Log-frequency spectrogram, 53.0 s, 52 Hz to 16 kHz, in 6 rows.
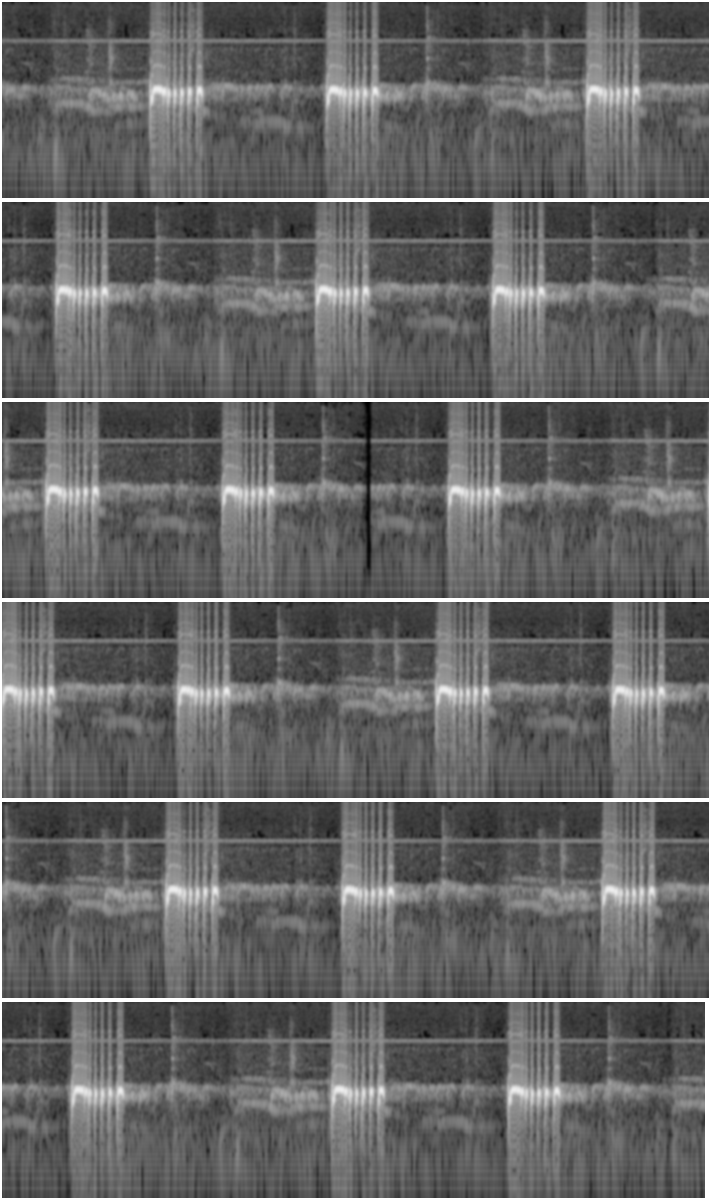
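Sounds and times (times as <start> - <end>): faint steady high tone: 0.0 - 52.9
dove cooing: 0.8 - 2.6, 3.2 - 4.9, 6.2 - 8.0, 8.9 - 10.4, 11.7 - 13.5, 14.3 - 15.9, 17.2 - 19.0, 19.8 - 21.4, 23.2 - 24.2, 25.7 - 27.2, 28.7 - 29.6, 30.8 - 32.7, 33.6 - 35.1, 36.3 - 38.2, 39.6 - 40.6, 41.8 - 43.6, 44.2 - 46.1, 47.2 - 49.1, 49.7 - 51.6.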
